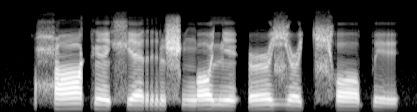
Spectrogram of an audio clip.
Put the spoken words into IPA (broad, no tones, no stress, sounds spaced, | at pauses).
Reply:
ħ ɑ k ɛ̃ xʲ æ r ɪ ʂ ŋ ɔ lʲ ɛ̃ ʔ ə˞ ʑ ə˞ t͡ɕʰ ɔ p ɪ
